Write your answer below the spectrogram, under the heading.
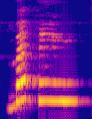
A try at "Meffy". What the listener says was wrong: Not methy. Not methy. With an F.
